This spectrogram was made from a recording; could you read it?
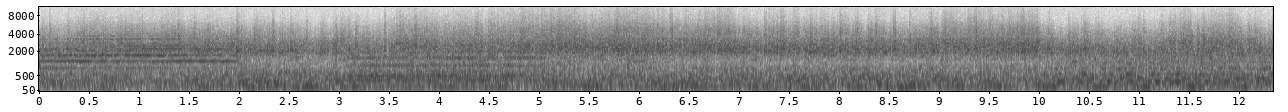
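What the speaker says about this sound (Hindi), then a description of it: "अरे ये क्या, ये ट्रेन रुकी क्यों नहीं?" A train races past without stopping in a Hindi action film scene, a loud continuous rumbling roar with steady mechanical noise and tonal whines sustained throughout, close and dominant with no talk.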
